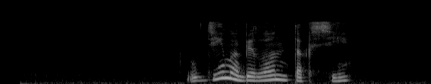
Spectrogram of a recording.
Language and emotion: Russian, neutral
